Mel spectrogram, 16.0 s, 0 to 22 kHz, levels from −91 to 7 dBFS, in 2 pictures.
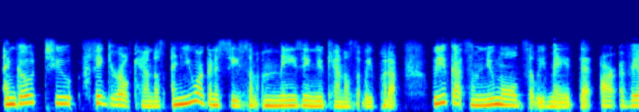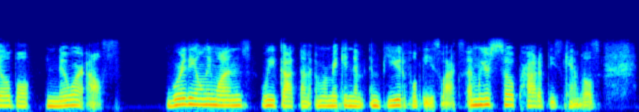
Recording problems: high frequencies cut off; noticeable; nothing above 5.5 kHz
garbled, watery; slightly

